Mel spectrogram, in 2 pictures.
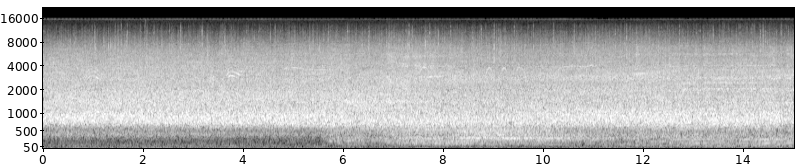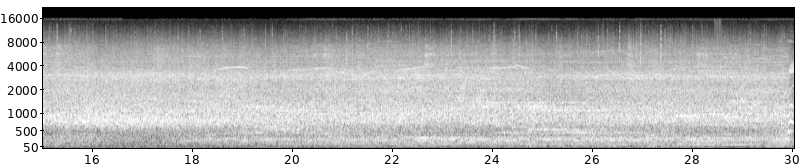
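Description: Large stadium crowd cheering steadily and loudly, the home crowd celebrating a kickoff-return touchdown.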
